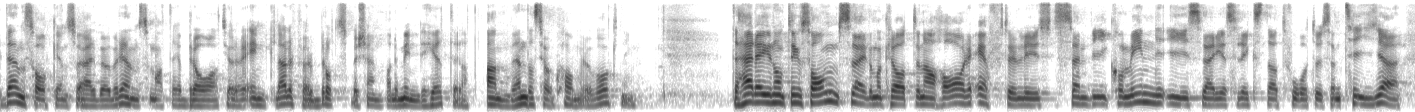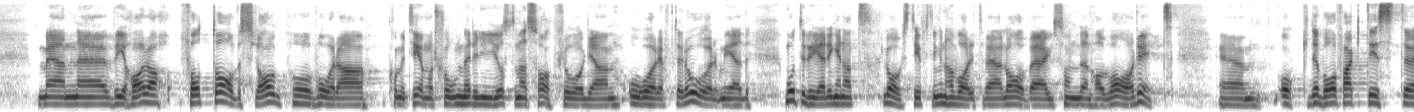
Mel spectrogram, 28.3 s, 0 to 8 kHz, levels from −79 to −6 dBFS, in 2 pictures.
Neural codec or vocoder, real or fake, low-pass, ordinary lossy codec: codec, 16 kHz, 4 kbps, X-Codec, HuBERT features, trained on general audio; fake; 7.2 kHz; none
